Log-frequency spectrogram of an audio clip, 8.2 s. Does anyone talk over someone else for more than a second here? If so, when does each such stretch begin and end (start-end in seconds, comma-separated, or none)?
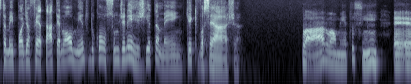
none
